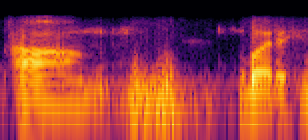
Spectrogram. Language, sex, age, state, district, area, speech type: Goan Konkani, male, 30-45, Goa, Canacona, rural, conversation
